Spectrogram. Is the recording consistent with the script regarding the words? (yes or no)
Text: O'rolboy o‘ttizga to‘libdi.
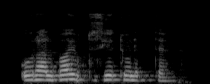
yes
